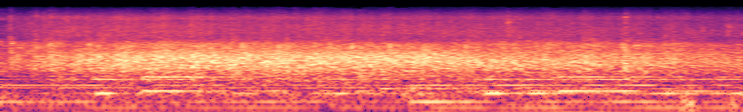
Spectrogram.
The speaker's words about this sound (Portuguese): Aplauda o Senhor.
